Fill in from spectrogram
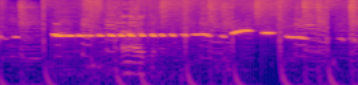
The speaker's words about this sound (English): I go through... weird phases where some days I can whistle really, really well, some days I can't.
